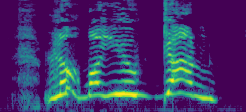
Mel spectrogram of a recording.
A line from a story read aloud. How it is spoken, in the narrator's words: she shouted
